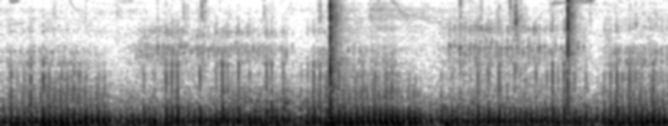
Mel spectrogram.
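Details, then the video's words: Sleeping cat purring softly indoors by a fireplace: a steady low rumbling purr in rhythmic pulses, with sharp crackles and pops from the fire over the top. "a Sleeping Cat 🐱💤Fireplace & Soft Purring"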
